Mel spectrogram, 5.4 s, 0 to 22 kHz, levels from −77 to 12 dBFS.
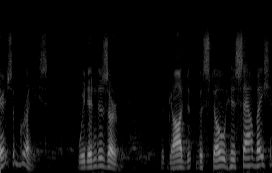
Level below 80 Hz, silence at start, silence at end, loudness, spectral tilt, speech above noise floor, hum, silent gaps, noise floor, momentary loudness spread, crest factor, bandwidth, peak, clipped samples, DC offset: -84 dBFS; 0 s; 0 s; -38 LUFS; -4 dB/octave; 31 dB; none; none; -69 dBFS; 14 LU; 20 dB; 17 kHz; -18 dBFS; under 0.1%; under 0.1%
